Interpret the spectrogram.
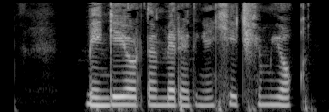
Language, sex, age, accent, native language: Uzbek, female, 12-17, Toshkent shahri, Uzbek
